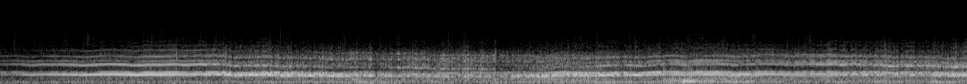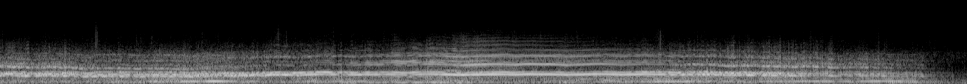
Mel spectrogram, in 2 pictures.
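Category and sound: signal or alarm, air raid sirens wailing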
